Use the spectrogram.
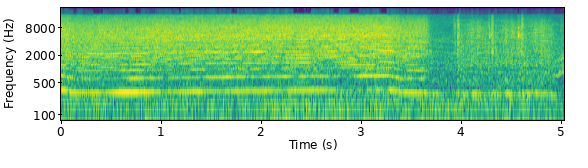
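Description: A car engine in a racing video game drones with a buzzy, motorbike-like tone, holding a steady pitch before easing off near the end, continuous and fairly loud with no talking.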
